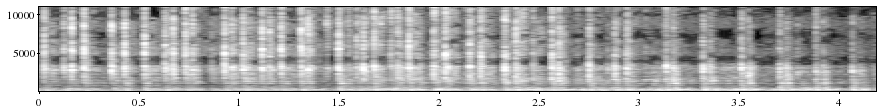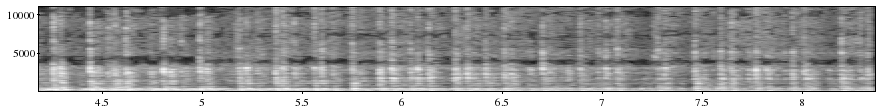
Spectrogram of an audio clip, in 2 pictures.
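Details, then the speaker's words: Can-Am Renegade 1000 ATV right after oil and filter change; loud steady lumpy idle with rough exhaust thump, no distinct ticking heard though exhaust is loud; normal idle. "she's um, sounding pretty good. I don't hear no ticks or none. I mean, I know it's loud, so I wouldn't hear it anyway"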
